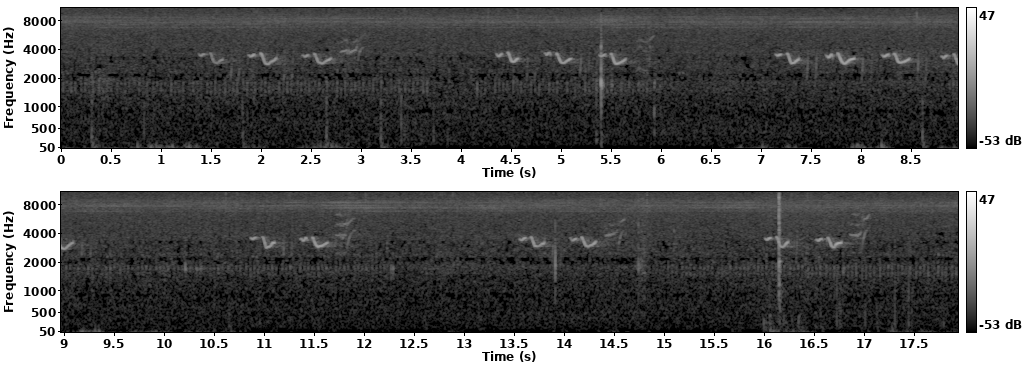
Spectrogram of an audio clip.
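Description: A bird calling over and over in groups of two or three short, high notes, each note dipping and rising quickly in pitch, a group every second or two.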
